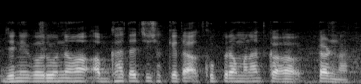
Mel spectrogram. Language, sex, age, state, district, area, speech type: Marathi, male, 18-30, Maharashtra, Wardha, urban, spontaneous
